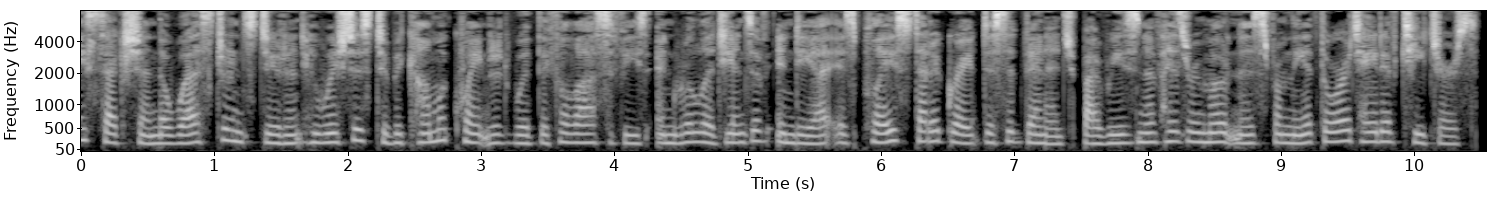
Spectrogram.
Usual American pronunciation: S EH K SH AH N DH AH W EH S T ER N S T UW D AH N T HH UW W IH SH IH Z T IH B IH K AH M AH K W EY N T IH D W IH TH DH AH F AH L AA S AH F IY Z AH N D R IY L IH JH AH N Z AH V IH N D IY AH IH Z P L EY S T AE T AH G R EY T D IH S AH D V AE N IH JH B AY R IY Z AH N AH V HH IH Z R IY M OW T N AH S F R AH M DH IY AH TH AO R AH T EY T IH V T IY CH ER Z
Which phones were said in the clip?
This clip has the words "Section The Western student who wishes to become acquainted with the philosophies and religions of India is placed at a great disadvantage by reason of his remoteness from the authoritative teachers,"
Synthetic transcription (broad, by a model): S EH K SH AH N DH AH W EH S T ER N S T UW D N T HH UW W IH SH IH Z T IH B IH K AH M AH K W EY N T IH D W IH DH AH F AH L AA S AH F IY Z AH N R IY L IH JH AH N Z AH V IH N D IY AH IH Z P L EY S T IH T AH G R EY T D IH S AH D V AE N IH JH B AY R IY Z AH N AH V IH Z R IY M OW T N AH S F R AH M DH IY AH TH AO R AH T EY T IH V T IY CH ER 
